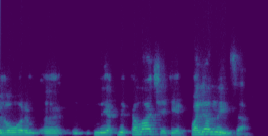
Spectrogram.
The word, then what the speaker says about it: паляниця: Зараз ми говоримо як не калач, як паляниця. А Так. паляниця, росіяни не вимовляють це слово, і одразу можна зрозуміти, чи він українець, чи не українець.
